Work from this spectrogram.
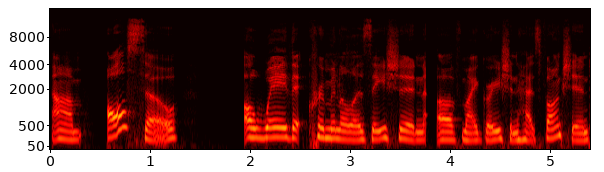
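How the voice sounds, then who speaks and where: A woman with an unremarkable speaking voice talks at a fairly slow pace, her medium pitch showing ordinary variation. The sound is dry and close with no echo. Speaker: co-host. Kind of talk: casual banter.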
